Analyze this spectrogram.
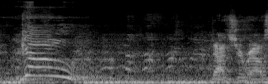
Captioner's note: some guests laughing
